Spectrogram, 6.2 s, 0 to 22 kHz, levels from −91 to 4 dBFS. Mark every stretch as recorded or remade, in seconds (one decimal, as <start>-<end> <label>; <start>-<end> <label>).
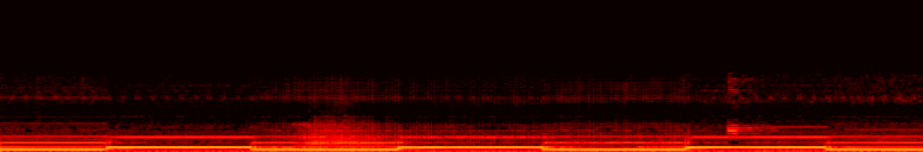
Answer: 0.0-1.8 recorded; 1.8-4.6 remade; 4.6-6.2 recorded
